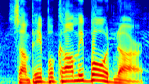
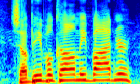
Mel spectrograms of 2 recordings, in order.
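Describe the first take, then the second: First: Bodnar said as "BOAD-nar"; another way of saying Bodnar. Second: Bodnar said as "BAHD-ner"; one way of saying Bodnar. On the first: Host showing the other way people say his name, Bodnar as BOAD-nar. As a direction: say Bodnar with long o and full -nar. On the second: Host showing how people mispronounce his name, Bodnar as BAHD-ner. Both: Shown as a demonstration.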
